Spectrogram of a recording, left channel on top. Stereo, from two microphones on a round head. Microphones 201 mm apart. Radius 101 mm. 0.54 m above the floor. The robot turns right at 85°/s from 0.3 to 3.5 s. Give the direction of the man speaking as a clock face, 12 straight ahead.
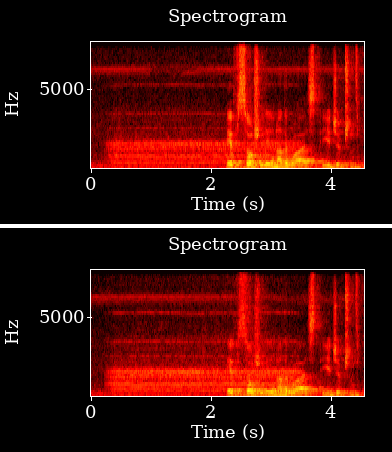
10 o'clock.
